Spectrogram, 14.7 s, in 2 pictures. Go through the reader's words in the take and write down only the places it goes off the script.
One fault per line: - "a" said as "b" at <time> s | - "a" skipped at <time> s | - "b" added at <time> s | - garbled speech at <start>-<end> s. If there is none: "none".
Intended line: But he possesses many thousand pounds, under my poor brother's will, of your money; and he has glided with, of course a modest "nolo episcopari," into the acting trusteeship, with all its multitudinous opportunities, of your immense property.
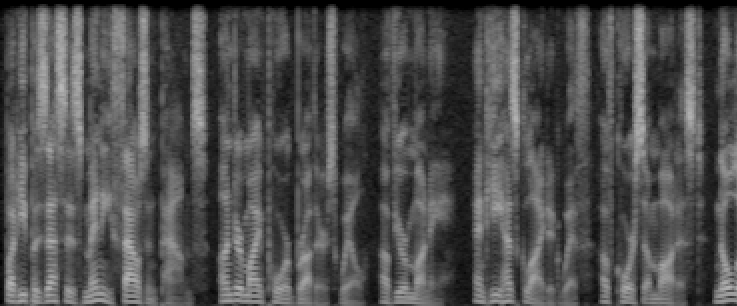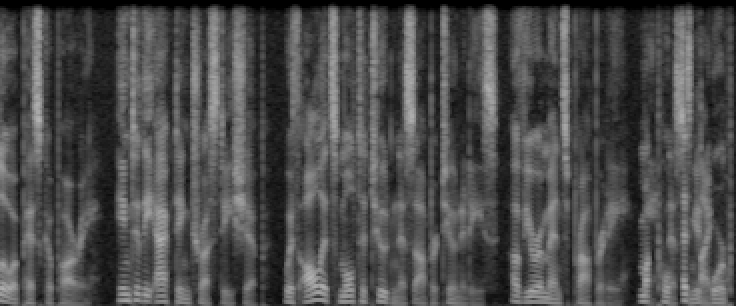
- garbled speech at 13.7-14.7 s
